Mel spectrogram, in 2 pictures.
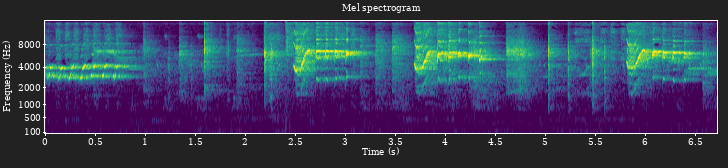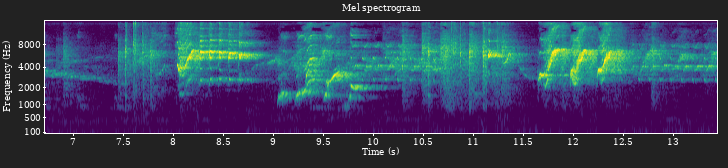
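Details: White-rumped shama singing a varied, richly filled song: loud bursts of high whistles, sharp rattling notes and mimicked phrases, separated by short gaps, with faint clicking background.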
